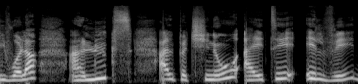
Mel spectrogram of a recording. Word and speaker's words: Al Pacino: D'ailleurs, comment doit-on le prononcer ? Son nom, Al Pacino, non, Al Pacino, écrit Samuel Blumenfeld dans Le Monde.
